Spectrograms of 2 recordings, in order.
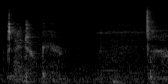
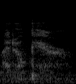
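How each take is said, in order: First: Drawn-out faint whisper; slow whisper. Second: Barely audible whisper. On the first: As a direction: whisper it slowly, trailing off. Repeated slower whisper. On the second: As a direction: whisper it to yourself. Whispered aside. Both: Real, not acted.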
